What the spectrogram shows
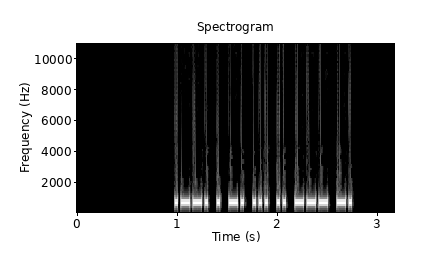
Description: Morse code, heard as a keyed tone, about 40 wpm, 700 Hz. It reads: PENSION
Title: Seven Letter Words - 40wpm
